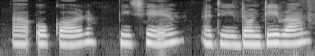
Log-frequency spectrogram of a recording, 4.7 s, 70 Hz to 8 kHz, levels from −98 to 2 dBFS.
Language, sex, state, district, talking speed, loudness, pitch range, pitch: Hindi, female, Bihar, East Champaran, 65 wpm, -16 LUFS, 200-225 Hz, 210 Hz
